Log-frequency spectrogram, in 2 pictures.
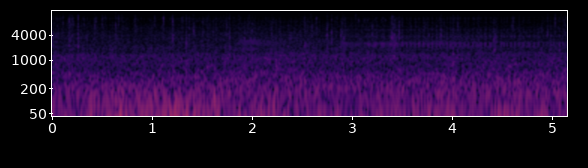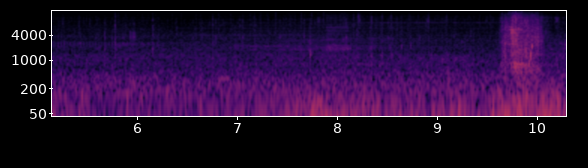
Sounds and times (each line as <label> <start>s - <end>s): waves 7.2s - 10.2s
movement of thin ice bits 9.6s - 10.2s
